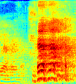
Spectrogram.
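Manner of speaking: high, drawn-out teasing name; teasing call-out. Real, not acted. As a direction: drag the name out playfully.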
